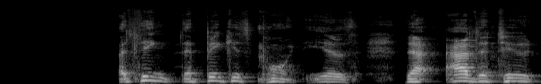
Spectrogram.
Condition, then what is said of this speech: Dysarthria. Sorry, I have a swallow deficit.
